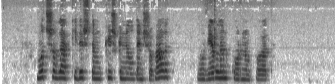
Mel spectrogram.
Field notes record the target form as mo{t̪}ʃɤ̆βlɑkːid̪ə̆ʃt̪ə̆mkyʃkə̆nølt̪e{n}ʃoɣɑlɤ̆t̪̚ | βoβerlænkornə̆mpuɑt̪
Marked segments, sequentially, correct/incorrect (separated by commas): correct, correct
